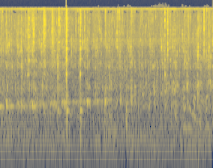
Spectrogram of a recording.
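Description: Liquid pouring during cooking, a continuous uneven trickle and dribble with small splashy spikes, steady and moderately quiet throughout, with no voices.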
